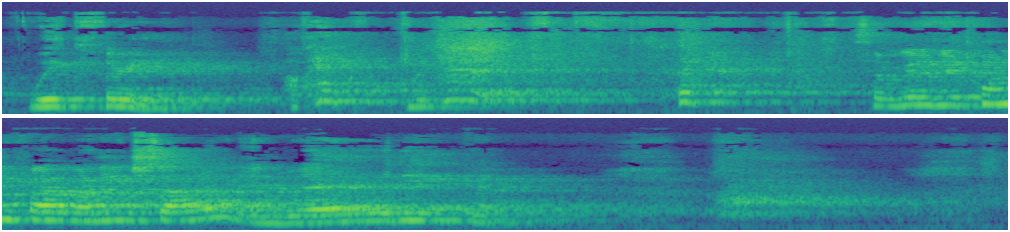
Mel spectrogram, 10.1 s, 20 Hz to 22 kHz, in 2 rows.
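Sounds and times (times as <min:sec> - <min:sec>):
woman breathing: 0:08.0 - 0:10.0.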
